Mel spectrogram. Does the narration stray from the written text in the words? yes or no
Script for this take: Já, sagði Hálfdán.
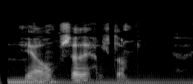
no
